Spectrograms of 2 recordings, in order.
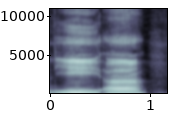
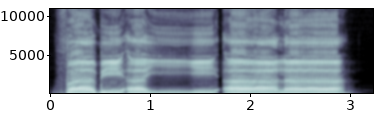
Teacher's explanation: Kemudian y-nya pendek, jangan dipanjang, jangan yi-a, tapi langsung saja fabi'ayyi ala.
